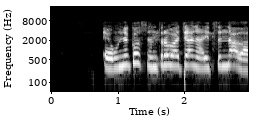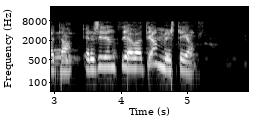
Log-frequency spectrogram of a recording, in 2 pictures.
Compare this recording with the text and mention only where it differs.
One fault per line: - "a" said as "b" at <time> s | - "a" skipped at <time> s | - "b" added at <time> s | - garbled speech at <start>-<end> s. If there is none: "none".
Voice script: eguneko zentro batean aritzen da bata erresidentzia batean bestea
none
